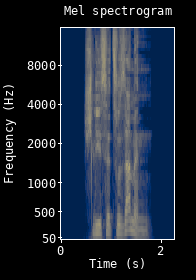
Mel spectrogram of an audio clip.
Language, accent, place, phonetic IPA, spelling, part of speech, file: German, Germany, Berlin, [ˌʃliːsə t͡suˈzamən], schließe zusammen, verb, De-schließe zusammen.ogg
- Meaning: inflection of zusammenschließen: 1. first-person singular present 2. first/third-person singular subjunctive I 3. singular imperative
